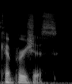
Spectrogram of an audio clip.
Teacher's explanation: 3 syllables. Stress on the second.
